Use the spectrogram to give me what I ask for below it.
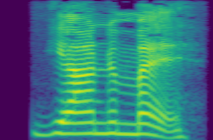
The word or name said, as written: ज्ञानमय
